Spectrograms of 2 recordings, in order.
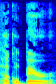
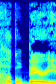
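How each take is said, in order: First: The word ends with the sound 'bearer'. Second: The word ends with the sound 'berry'. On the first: It names someone who carries a coffin. The speaker calls it right. "it's Hucklebearer, which is like a pallbearer" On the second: It names the fruit. The speaker calls it wrong. "not Huckleberry that he's saying"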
